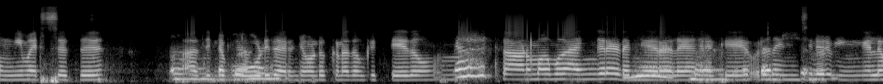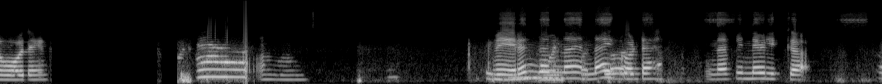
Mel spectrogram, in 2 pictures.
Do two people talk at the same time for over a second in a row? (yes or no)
yes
